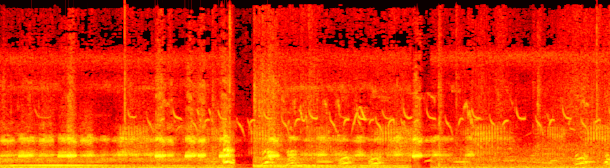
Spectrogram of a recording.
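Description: Frogs croaking in a rhythmic chorus of repeated calls, cut off abruptly for a moment twice, about two and a half and four seconds in.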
